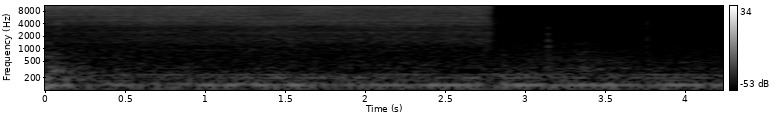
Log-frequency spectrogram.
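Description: Airbrush spraying, a steady air hiss that cuts off abruptly about three-quarters of the way through as the trigger is released. A faint low hum continues underneath.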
